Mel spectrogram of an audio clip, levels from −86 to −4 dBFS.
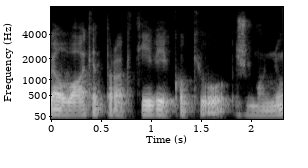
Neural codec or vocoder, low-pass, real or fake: none; 7.2 kHz; real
